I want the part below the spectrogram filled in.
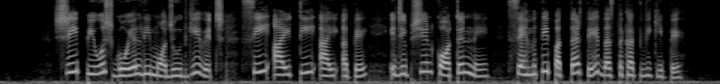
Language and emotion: Punjabi, neutral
